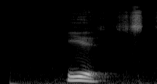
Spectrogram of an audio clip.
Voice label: pronunciacion fonema y; mausschool

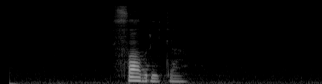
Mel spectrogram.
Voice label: "Fabrica", pronunciacion; mausschool

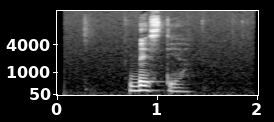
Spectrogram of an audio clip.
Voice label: "Bestia", pronunciacion; mausschool

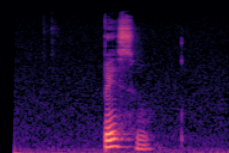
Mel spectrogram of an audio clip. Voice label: "Peso", pronunciacion; mausschool

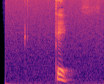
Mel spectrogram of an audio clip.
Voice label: pronunciacion fonema t; mausschool

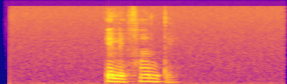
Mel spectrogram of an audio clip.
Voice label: "Elefante", pronunciacion; mausschool

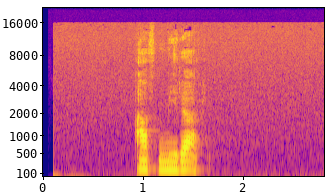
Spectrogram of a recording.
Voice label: "Admirar", pronunciacion; mausschool

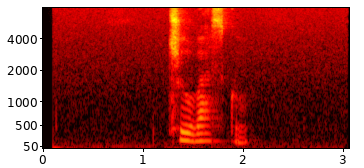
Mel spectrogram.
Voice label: "Chubasco", pronunciacion; mausschool

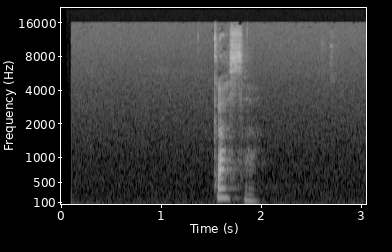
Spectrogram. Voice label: "Casa", pronunciacion; mausschool

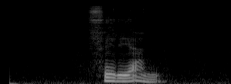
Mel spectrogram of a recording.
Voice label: "Cereal", pronunciacion; mausschool

